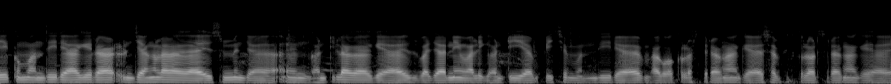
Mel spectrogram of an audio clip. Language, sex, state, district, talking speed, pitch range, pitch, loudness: Hindi, male, Uttar Pradesh, Gorakhpur, 200 wpm, 95-105 Hz, 100 Hz, -31 LUFS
